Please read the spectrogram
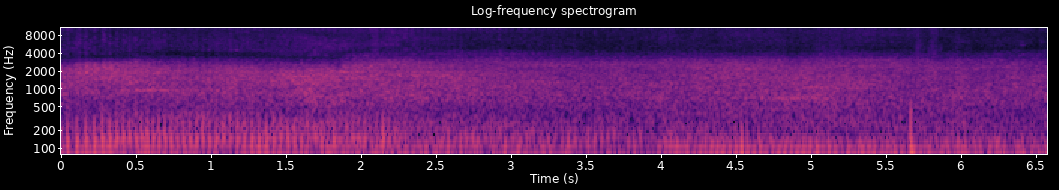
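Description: Street traffic noise with a motorcycle engine running close by, its steady low beat clearest in the first couple of seconds, and a few light knocks later on.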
